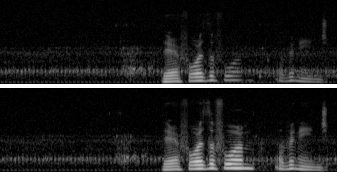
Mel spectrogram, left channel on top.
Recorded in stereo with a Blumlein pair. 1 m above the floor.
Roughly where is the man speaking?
Ahead.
